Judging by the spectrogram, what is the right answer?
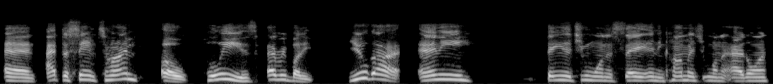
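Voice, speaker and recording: A man co-hosting a casual podcast, talking in loose, slangy, animated banter. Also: high voice, moderate pace, dry recording, dull audio. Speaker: podcast co-host. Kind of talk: casual chat.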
